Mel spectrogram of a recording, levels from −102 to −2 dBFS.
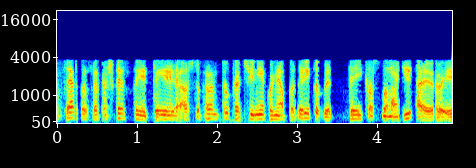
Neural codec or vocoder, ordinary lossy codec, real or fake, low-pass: codec, 24 kHz, 1.5 kbps, HILCodec; AAC, 32 kbps; fake; 3.6 kHz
